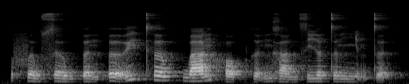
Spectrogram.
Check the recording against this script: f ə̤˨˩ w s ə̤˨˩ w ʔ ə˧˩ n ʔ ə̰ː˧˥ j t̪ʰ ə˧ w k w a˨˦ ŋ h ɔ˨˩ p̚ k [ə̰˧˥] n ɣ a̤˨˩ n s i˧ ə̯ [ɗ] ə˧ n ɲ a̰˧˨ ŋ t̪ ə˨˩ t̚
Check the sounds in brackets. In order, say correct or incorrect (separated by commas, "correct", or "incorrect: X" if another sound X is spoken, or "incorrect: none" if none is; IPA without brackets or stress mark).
correct, incorrect: t̪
